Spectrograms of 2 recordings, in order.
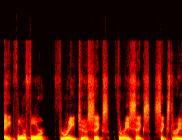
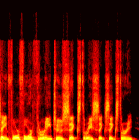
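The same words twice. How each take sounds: First: The number is read at a slower pace. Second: The number is read at a fast pace. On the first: "I'll say it slower" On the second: "I'm told I say it fast too"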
